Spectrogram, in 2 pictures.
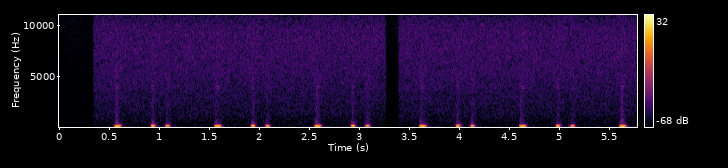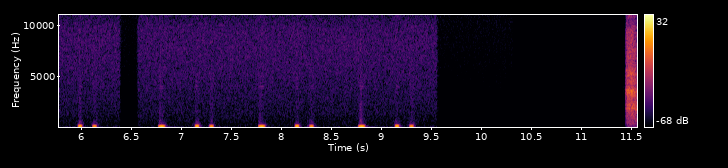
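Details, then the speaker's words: Heart auscultation of a patient with an S3 and a rather fast heart rate: low heart sounds in a three-beat sloshing gallop rhythm from an added third heart sound; S3 gallop. "this particular patient had a rather fast heart rate but you could easily hear that there was a third sound that was occurring as a result of having this s3"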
